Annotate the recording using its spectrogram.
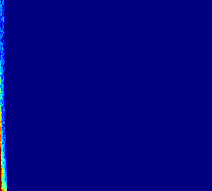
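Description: Dead silence with no room tone at all: the sound track is cut off.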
